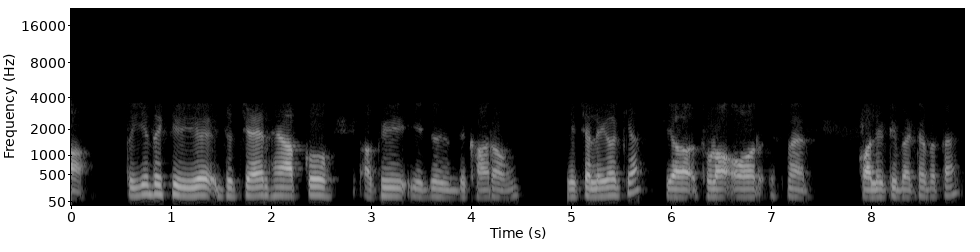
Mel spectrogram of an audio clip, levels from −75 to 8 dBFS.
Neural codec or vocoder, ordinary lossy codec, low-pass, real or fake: none; none; 3.6 kHz; real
